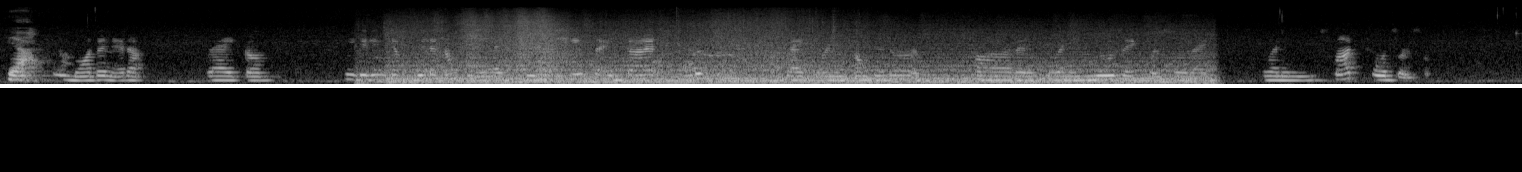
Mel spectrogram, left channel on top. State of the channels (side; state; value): right; silent; digital silence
